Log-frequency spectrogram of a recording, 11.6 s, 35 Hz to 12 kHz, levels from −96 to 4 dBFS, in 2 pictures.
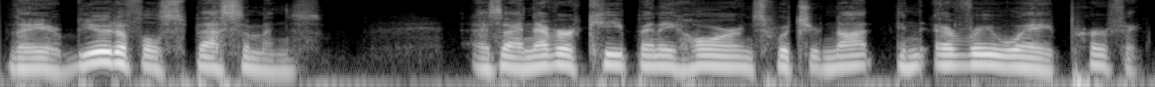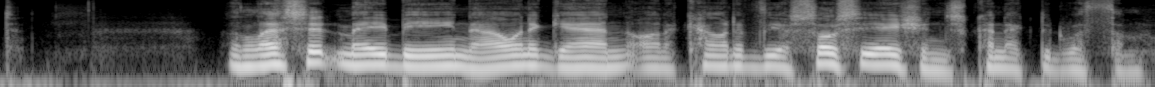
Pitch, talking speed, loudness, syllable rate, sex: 135 Hz, 165 wpm, -19 LUFS, 5.3 syllables/s, male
